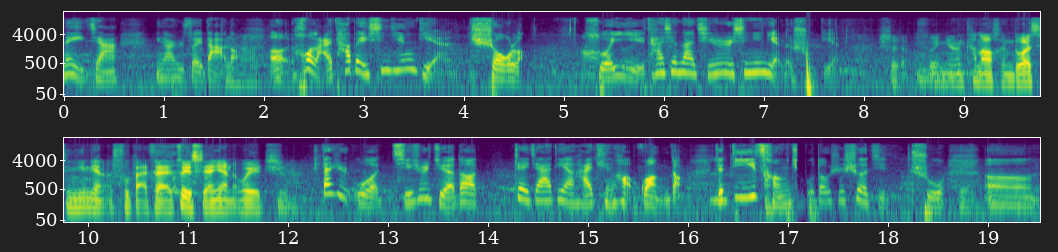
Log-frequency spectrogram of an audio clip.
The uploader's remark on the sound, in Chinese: 即兴现场。三位主播逛遍北京大大小小独立书店，在现场为听众点评。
